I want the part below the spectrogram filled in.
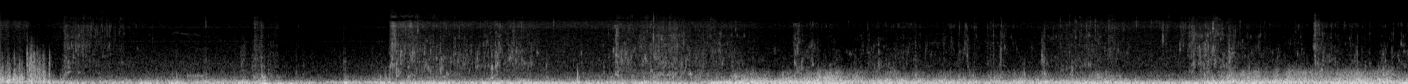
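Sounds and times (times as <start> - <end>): wind rumble on microphone: 0.0 - 14.0
paddle strokes splashing water: 3.9 - 14.0.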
